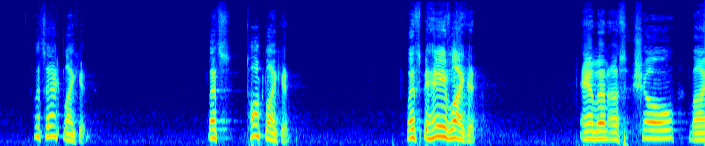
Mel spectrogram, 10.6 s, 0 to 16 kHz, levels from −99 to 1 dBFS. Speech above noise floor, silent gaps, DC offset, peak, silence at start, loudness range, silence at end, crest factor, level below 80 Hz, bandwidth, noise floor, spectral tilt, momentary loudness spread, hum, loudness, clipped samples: 50 dB; none; under 0.1%; -14 dBFS; 0.5 s; 7 LU; 0 s; 20 dB; -66 dBFS; 13 kHz; -80 dBFS; -7 dB/octave; 15 LU; none; -31 LUFS; under 0.1%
